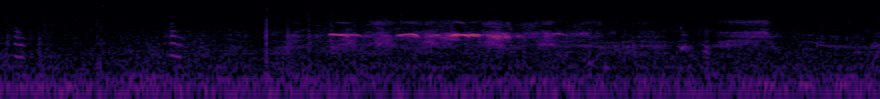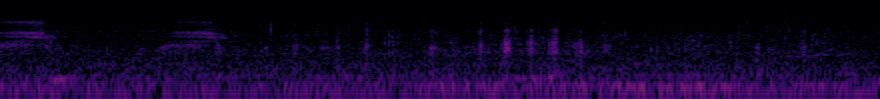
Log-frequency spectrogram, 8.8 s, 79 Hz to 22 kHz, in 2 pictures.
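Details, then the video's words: Goosander (common merganser, Mergus merganser) at Zbiljsko Lake on 28 November 2023, giving short, harsh, croaking calls in a few brief bursts over a steady low rumble of wind and water. "Mergus merganser VELIKI ŽAGAR"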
